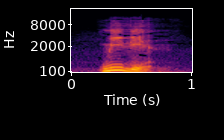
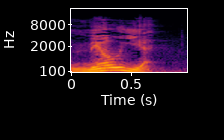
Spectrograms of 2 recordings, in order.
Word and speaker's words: million: 我们呢很快会念成 Italian，它发脸的音，哎，不是 Italian 这样念 Italian food，好，一条眼好像念成一条眼，就像一百万啊，常常会听到我们老中念成的 million，不是在美式英语念成 million，没有眼睛。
